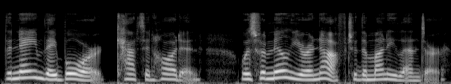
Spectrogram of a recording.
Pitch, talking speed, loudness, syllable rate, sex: 235 Hz, 175 wpm, -16 LUFS, 5.1 syllables/s, female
